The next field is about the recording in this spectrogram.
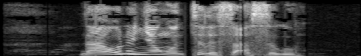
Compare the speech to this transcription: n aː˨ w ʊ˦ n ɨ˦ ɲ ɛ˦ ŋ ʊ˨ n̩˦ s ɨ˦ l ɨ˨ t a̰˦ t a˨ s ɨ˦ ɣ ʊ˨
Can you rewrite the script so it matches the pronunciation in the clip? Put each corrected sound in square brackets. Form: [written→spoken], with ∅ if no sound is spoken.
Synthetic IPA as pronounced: n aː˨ w ʊ˦ n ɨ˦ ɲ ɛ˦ ŋ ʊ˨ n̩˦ [s→t] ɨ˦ l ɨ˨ [t→s] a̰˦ [t→ʔ] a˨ s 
